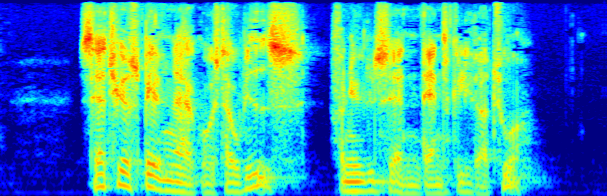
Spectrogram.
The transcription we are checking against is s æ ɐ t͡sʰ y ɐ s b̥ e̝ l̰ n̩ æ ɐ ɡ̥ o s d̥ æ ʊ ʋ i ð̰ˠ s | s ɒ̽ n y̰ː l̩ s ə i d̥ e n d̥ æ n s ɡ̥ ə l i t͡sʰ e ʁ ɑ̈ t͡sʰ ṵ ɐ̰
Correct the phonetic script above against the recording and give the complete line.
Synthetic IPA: s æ ɐ t͡sʰ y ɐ s b̥ e̝ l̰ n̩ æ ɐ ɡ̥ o s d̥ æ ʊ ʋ i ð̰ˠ s | f ɒ̽ n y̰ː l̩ s ə æ d̥ e n d̥ æ n s ɡ̥ ə l i t͡sʰ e ʁ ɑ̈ t͡sʰ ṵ ɐ̰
